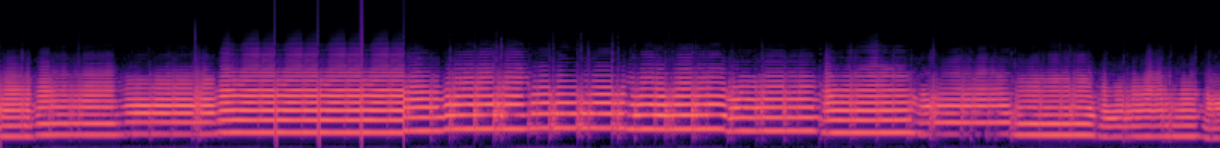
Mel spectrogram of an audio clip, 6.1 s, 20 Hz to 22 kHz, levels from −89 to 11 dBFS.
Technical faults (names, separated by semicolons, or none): CD stuck on one turn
